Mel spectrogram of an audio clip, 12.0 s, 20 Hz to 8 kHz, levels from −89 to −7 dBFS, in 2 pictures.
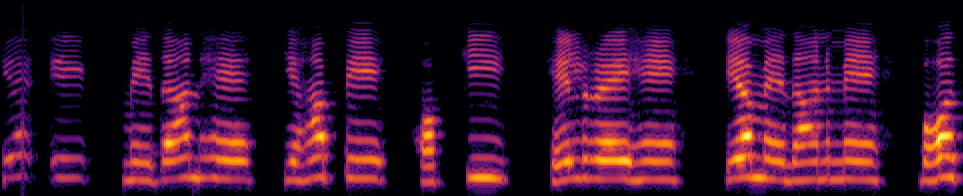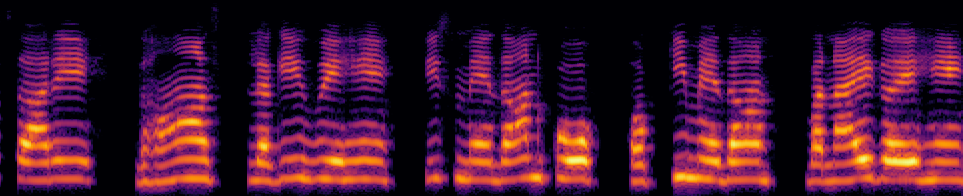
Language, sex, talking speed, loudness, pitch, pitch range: Hindi, female, 135 wpm, -23 LUFS, 280 Hz, 270-290 Hz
